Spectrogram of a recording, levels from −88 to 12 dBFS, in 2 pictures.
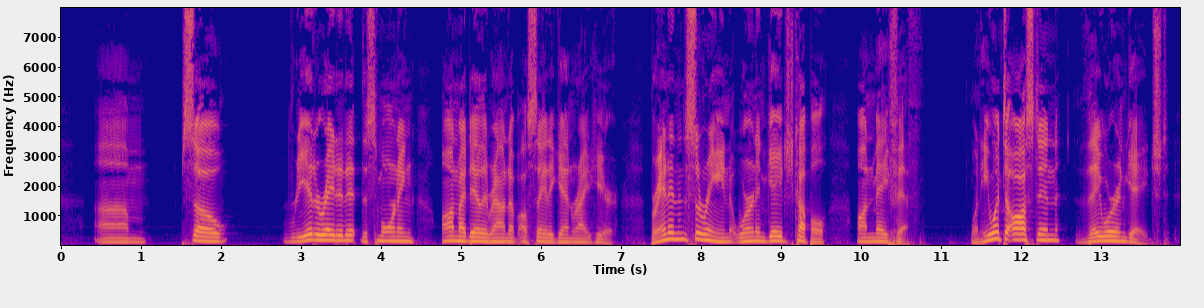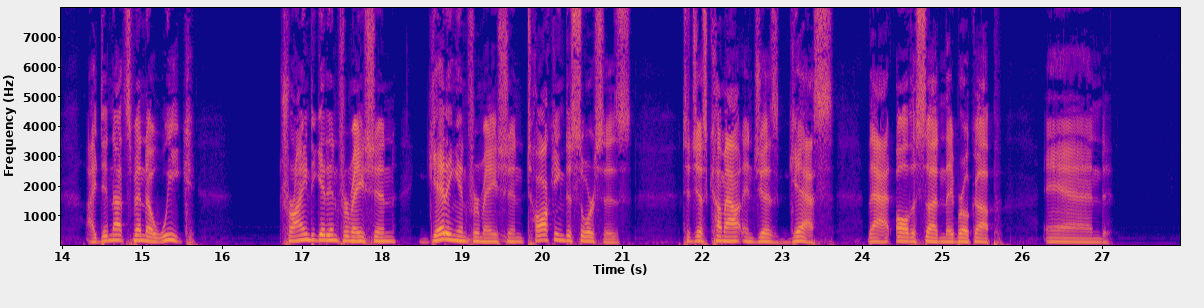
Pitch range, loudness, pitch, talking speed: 115-155 Hz, -19 LUFS, 135 Hz, 140 wpm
